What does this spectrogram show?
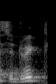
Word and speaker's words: Sidgwick: theory हमको दी थी सिड विक ने यहां पे जी थोड़ा सा साइलेंट होता है तो इसको बोलते हैं सिड विक थ्योरी और इफेक्टिव एटॉमिक नंबर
